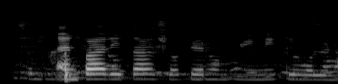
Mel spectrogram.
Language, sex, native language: Icelandic, male, Icelandic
